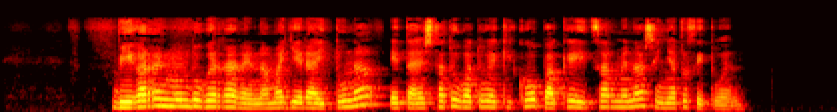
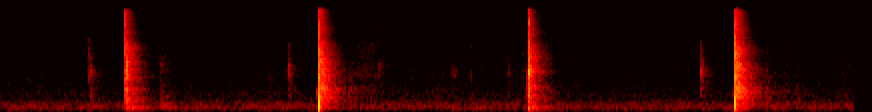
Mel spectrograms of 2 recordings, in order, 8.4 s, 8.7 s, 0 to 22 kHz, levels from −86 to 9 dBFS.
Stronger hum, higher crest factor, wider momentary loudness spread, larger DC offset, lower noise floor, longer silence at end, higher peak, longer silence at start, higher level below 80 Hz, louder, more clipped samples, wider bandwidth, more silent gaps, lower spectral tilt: neither; second, 20 dB vs 36 dB; second, 9 LU vs 20 LU; neither; first, -79 dBFS vs -69 dBFS; second, 0.95 s vs 1.2 s; first, 0 dBFS vs -4 dBFS; second, 1 s vs 1.25 s; first, -68 dBFS vs -74 dBFS; first, -20 LUFS vs -32 LUFS; neither; second, 11.5 kHz vs 15.5 kHz; neither; about the same, -3 dB/octave vs -3 dB/octave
